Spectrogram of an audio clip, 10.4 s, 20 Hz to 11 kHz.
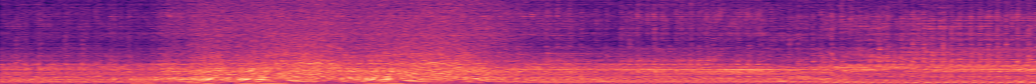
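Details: Husqvarna 272XP chainsaw with a 20-inch reconditioned bar, new chain and new sprocket gives two crisp blips up through the revs, then a steady, even high scream with no stumbling: runs clean and strong.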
